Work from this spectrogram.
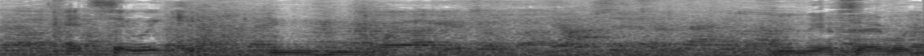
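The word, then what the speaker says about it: Tsuiki: It's spelled T-S-U-I-K-I, Suiki.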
